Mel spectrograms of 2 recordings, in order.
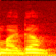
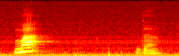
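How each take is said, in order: First: The stress is on the second syllable. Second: The stress is on the first syllable. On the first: The speaker calls it wrong. "in Nigerian English we are saying madam. No, it is not like that" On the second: The speaker calls it right. "The stress on the ma, that is the force is on the first level"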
